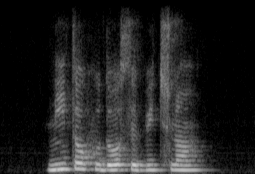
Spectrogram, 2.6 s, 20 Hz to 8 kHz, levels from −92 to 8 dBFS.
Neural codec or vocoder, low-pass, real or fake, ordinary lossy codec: none; 7.2 kHz; real; Opus, 16 kbps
